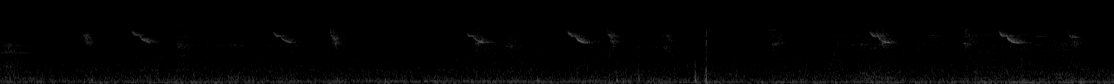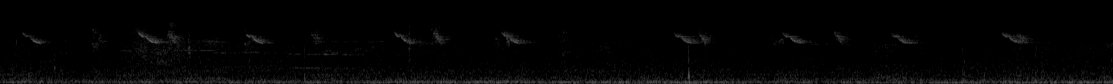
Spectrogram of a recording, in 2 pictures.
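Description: A small bird calling steadily: short, high, down-slurred chirps, often in pairs, about one or two a second, faint over background noise. About halfway through there is a brief rustle.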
